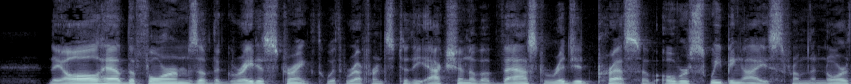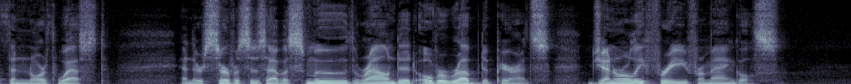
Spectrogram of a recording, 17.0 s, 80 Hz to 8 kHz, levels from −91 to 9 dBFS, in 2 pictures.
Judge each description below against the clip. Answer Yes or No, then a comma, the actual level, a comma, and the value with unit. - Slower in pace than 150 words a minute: Yes, average, 140 wpm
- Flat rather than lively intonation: No, average, 3.9 semitones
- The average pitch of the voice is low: Yes, low, 110 Hz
